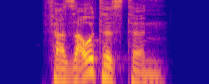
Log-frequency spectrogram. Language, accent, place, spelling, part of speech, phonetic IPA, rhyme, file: German, Germany, Berlin, versautesten, adjective, [fɛɐ̯ˈzaʊ̯təstn̩], -aʊ̯təstn̩, De-versautesten.ogg
- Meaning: 1. superlative degree of versaut 2. inflection of versaut: strong genitive masculine/neuter singular superlative degree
